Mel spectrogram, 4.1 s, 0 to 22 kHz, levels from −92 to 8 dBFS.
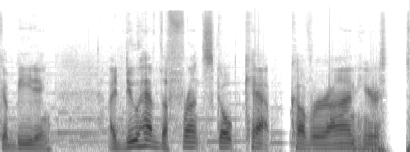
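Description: From 2.41 s to 3.84 s the sound drags and stutters through 27 short stalls, the longest 86 ms, each bridged by a smeared continuation of the preceding sound. These repeated stalls (stutter) come from packets arriving late, draining the jitter buffer, so concealment fills about 386 ms and nothing is lost.

At 3.84 s the audio locks into a call audio freeze: the last sound is held as a fading buzz that sinks to about 150 ms of silence before resuming at 4.09 s. This is likely packets held up in transit emptying the buffer, inserting roughly 231 ms of delay.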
